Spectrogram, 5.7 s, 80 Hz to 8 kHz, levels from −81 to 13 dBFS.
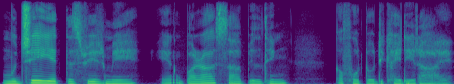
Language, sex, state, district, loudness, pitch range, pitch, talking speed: Hindi, female, Arunachal Pradesh, Papum Pare, -18 LUFS, 160-185 Hz, 170 Hz, 150 wpm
